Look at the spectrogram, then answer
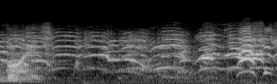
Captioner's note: children yelling excitedly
